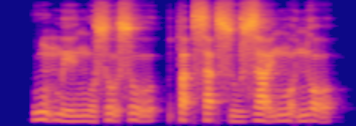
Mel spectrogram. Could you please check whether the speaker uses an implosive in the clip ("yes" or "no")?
no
